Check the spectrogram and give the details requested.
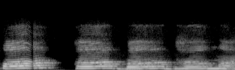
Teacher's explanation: ओठ एकमेकांना स्पर्श केल्याशिवाय आपण उच्चारू शकत नाही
